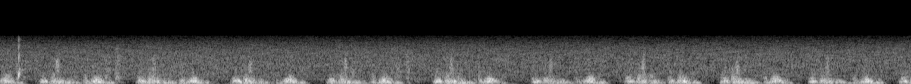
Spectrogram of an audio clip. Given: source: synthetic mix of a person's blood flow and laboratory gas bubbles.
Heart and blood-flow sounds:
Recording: Doppler ultrasound of blood flow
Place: precordium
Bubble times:
0.16-0.26 s: bubbles
From the record:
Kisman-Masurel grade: 123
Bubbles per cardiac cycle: 1 to 2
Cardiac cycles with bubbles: 10 to 50%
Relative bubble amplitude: loud (0.450 to 0.775)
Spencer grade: 2 (many but less than half of the cardiac periods contain bubble signals, singularly or in groups)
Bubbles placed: anywhere in the cardiac cycle

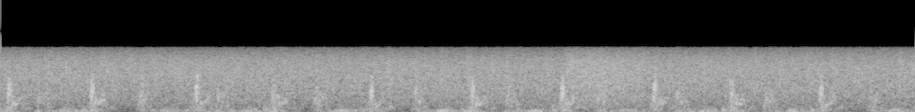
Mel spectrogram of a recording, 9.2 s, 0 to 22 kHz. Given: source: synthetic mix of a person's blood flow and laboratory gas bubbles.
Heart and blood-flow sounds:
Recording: Doppler ultrasound of blood flow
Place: precordium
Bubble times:
no bubbles
From the record:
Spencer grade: 0 (complete lack of bubble signals)

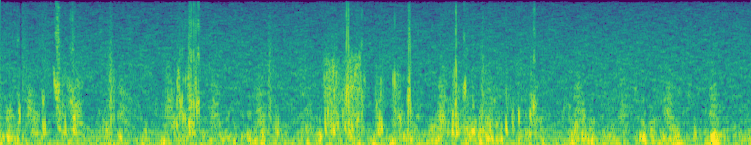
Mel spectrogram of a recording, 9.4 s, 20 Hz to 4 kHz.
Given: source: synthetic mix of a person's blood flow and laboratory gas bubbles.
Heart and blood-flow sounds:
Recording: Doppler ultrasound of blood flow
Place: subclavian vein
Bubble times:
0.20-0.29 s: bubbles
0.38-0.60 s: bubbles
0.65-1.05 s: bubbles
2.15-2.53 s: bubbles
4.02-4.58 s: bubbles
4.67-4.83 s: bubbles
4.89-5.04 s: bubbles
5.08-5.24 s: bubbles
5.50-5.99 s: bubbles
6.09-6.26 s: bubbles
6.30-6.53 s: bubbles
6.61-6.72 s: bubbles
From the record:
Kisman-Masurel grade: 232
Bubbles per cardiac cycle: several, 3 to 8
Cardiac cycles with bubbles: 50 to 99%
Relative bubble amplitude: moderate (0.250 to 0.450)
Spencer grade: 3 (all of the cardiac periods contain showers or single bubble signals, but not dominating or overriding the cardiac motion signals)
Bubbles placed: anywhere in the cardiac cycle

